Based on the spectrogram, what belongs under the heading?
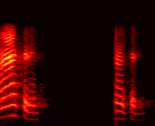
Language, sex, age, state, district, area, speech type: Tamil, female, 60+, Tamil Nadu, Erode, rural, conversation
